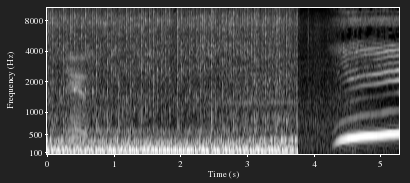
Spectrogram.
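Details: Freshly built forged 3.1-litre custom S52 six-cylinder after ECU swap fixed P0600/P0601 codes: steady even low beat at warm idle for about four seconds, no misses or knocks, then cuts off.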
